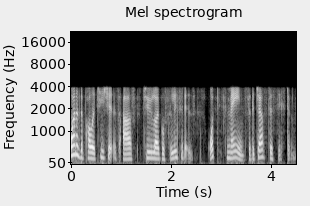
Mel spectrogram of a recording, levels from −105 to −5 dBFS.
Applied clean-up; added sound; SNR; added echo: neural separator model SepFormer WHAMR!.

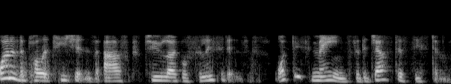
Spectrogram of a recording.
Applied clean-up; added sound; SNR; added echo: neural mask model DeepFilterNet 3.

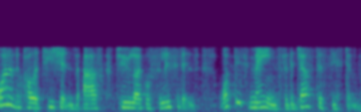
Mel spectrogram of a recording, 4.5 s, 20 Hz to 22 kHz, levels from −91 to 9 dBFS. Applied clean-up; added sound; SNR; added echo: neural separator model SepFormer DNS4.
